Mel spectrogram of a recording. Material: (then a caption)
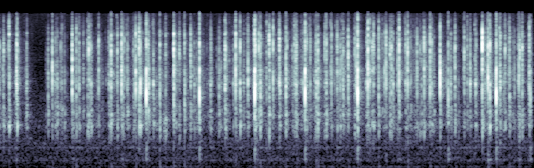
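Plastic. Fingertips of both hands type continuously on a black Typhon Mars Pro tenkeyless mechanical keyboard with Cherry brown switches, plastic keycaps and a light frame, resting on a white desk. A rapid stream of dry, bright plastic key clacks, with a brief pause near the start, dies away almost instantly after each press.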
